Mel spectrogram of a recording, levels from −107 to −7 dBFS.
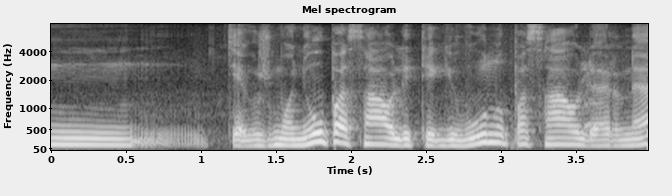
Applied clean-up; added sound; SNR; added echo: none; none; none; none.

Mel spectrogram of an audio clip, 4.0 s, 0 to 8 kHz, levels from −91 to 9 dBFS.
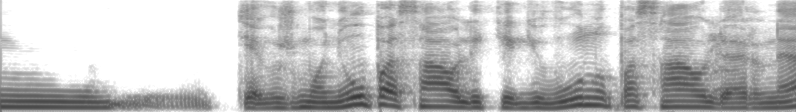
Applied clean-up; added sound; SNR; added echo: neural mask model Resemble Enhance denoiser.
